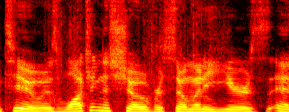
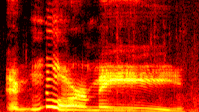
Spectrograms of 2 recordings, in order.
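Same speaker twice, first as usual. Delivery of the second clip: slow, drawn-out, higher cry of "Ignore me!"; Galactus parody catchphrase; 7 semitones higher, much slower than usual. Retold or imitated. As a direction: stretch it out like a pleading cosmic giant.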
